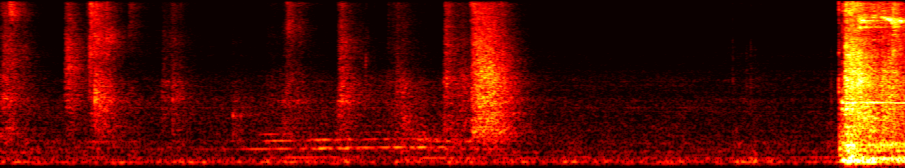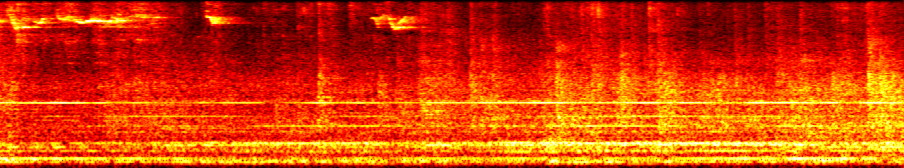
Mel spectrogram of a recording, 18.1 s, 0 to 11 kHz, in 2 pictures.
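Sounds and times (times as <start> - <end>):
garage door opener motor humming: 8.4 - 18.0.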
